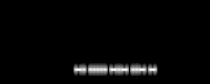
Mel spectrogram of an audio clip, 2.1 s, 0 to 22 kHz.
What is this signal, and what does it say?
Morse code, heard as a keyed tone, about 68 wpm, 700 Hz. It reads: N5KUT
